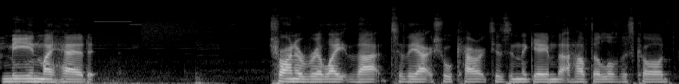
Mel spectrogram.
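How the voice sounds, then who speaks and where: A man's voice: medium pitch, completely flat delivery, normal speed, clear, resonant tone, soft background music. A young man chatting casually while streaming a game at home, rambling and self-deprecating with the odd swear. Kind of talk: casual gaming stream chat.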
